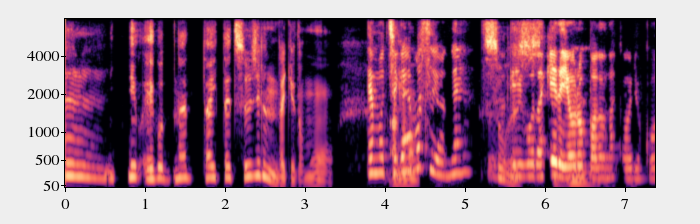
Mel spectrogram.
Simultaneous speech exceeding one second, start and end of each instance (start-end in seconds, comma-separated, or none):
5.2-6.7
